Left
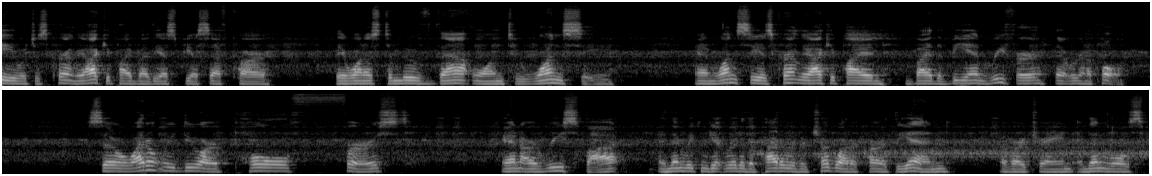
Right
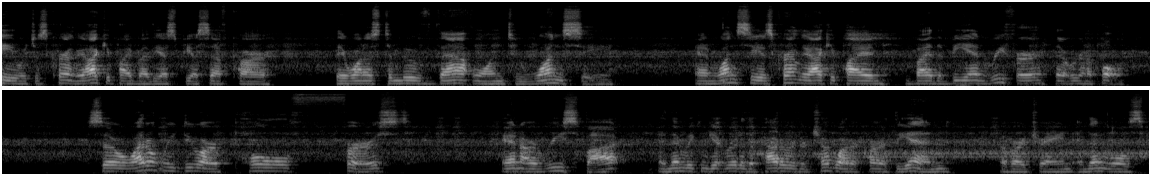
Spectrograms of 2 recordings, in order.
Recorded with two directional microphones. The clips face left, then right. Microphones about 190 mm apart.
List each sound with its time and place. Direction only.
0.0 s speech: 25° left (ahead or behind)
12.3 s speech: 25° left (ahead or behind)
16.5 s speech: 25° left (ahead or behind)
